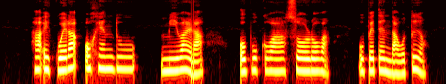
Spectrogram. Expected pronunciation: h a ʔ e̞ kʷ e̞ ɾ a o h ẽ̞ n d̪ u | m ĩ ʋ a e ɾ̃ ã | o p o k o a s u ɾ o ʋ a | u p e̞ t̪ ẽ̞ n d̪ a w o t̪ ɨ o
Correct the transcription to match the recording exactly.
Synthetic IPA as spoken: h a ʔ e̞ kʷ e̞ ɾ a o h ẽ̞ n d̪ u | m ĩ ʋ a e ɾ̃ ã | o p u k o a s o ɾ o ʋ a | u p e̞ t̪ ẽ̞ n d̪ a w o t̪ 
